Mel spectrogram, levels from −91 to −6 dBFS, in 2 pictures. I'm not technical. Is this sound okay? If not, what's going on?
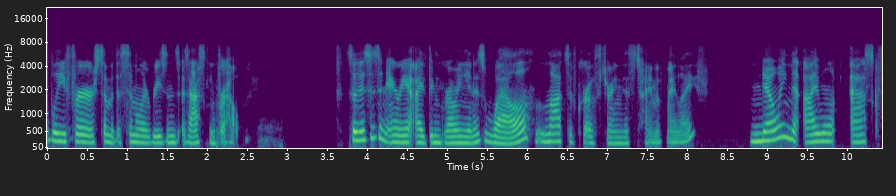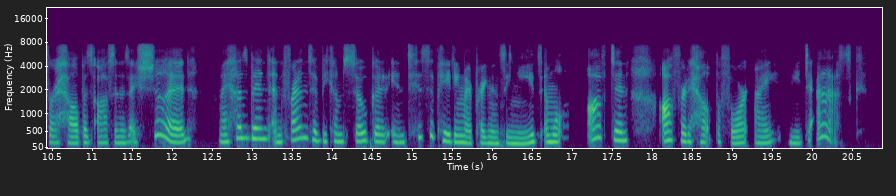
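Yes, nothing in this speech recording is faulty. It has gone through the AMR wideband (HD Voice) codec used for high-quality phone calls, so it sounds like a good mobile call with the very top of the treble cut off and a faint touch of that coding.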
